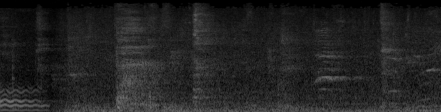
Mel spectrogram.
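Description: A large congregation sings a hymn in a large echoing hall.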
